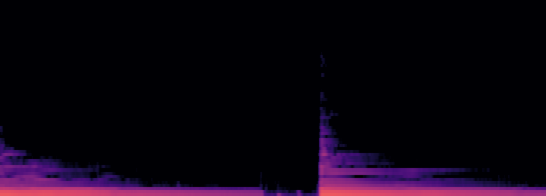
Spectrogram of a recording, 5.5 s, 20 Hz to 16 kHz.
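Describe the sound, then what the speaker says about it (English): Two plucked guitar notes on the second string at the 7th fret, each bent up a semitone and released back down; the first rings and fades, then a brief pause with small noises before the second sounds louder and decays. "That is a semitone bend and release."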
